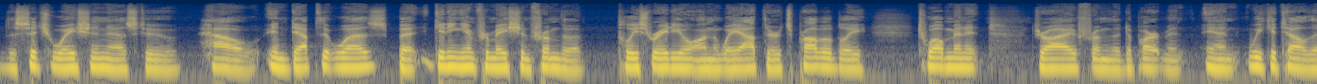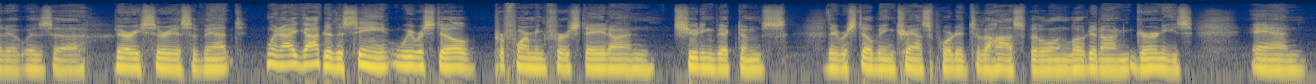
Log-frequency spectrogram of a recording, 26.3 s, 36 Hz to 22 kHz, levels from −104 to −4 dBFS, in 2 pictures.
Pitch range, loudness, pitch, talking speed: 115-135 Hz, -19 LUFS, 125 Hz, 155 wpm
